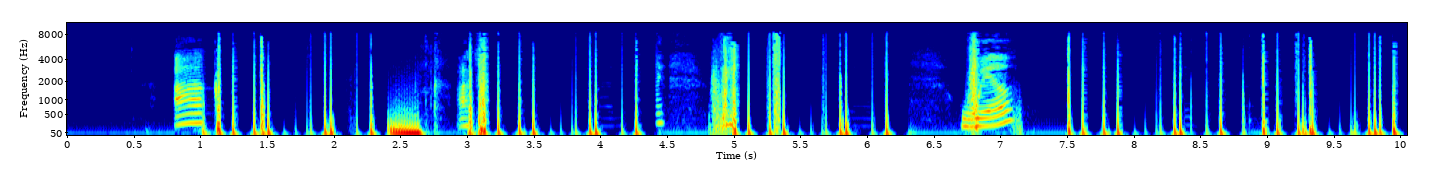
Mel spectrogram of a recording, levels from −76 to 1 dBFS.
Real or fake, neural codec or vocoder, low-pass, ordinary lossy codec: real; none; 9.9 kHz; MP3, 32 kbps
